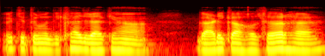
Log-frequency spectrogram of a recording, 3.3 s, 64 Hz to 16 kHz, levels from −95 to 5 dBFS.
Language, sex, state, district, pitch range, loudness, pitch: Hindi, male, Jharkhand, Palamu, 115-125 Hz, -18 LUFS, 120 Hz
